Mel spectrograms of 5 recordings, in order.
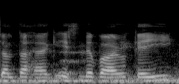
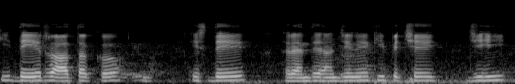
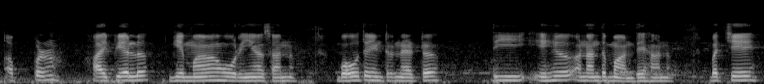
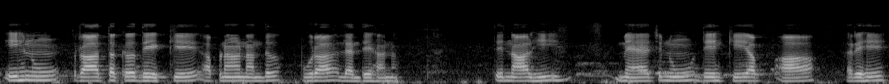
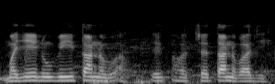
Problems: none marked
